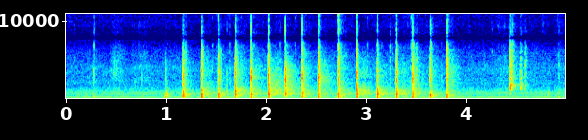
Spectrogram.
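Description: A hand rubs and presses quickly over a plastic sheet, making rapid tapping sounds.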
